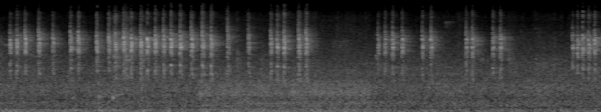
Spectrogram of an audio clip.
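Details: Sparrow in fighting mode with a rolling chatter, kept as master material for songbird contests: bright, high-pitched chirps come in rapid runs, each burst a string of quick notes separated by brief gaps, against a quiet background.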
